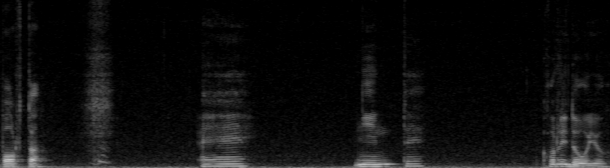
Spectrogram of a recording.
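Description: A young man speaks in short bursts through a close microphone, with animation.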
